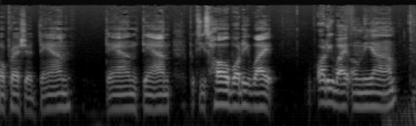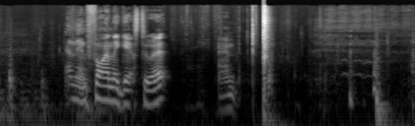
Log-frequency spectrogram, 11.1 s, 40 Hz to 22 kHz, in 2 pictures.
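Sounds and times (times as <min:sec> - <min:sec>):
speech: 0:00.0 - 0:05.8, 0:06.4 - 0:08.9
stick struck loudly in a studio: 0:08.9 - 0:09.4.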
